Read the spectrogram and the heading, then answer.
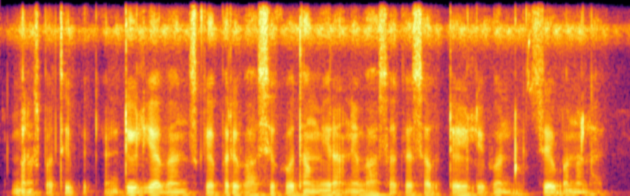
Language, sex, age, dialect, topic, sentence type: Magahi, male, 18-24, Southern, agriculture, statement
